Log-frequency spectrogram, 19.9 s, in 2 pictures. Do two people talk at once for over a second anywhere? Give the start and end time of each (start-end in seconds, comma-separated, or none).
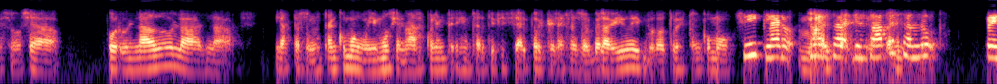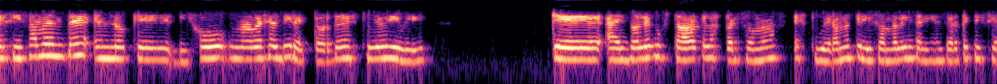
8.1-9.4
